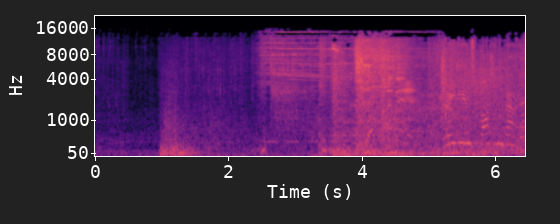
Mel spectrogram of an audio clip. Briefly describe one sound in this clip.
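Game spell effects crackle and boom in a busy fight.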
